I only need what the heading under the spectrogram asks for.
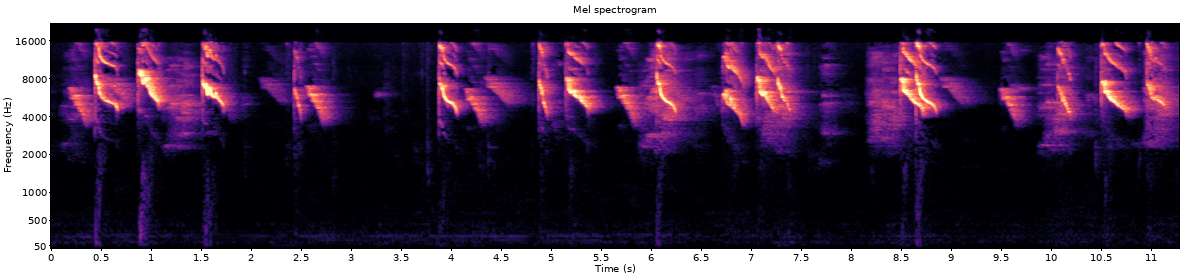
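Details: Stimulating song of a male buxtoni white-eye: rapid high twittering chirps slurring downward, grouped in lively bursts with short pauses, one quieter stretch near the start, low faint hum underneath.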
